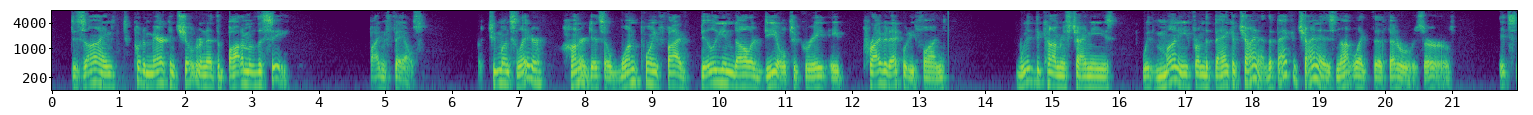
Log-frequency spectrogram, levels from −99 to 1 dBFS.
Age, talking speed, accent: 50-69, 140 wpm, American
